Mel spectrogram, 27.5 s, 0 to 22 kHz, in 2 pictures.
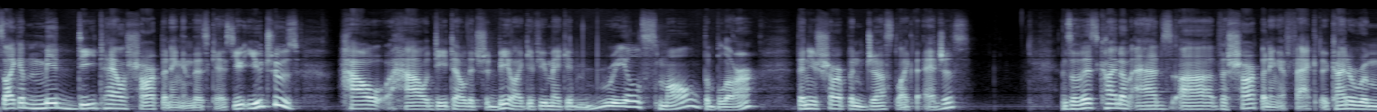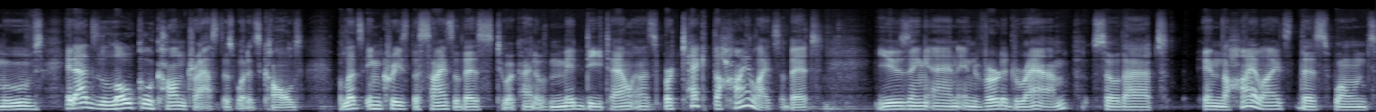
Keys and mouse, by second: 2.1 middle click, 3.1-7.6 shift+drag, 9.2 middle click, 10.3 click, 10.5-11.8 drag, 11.9-14.3 drag, 15.7 middle click, 16.6-19.7 drag, 20.0 middle click, 21.0-22.1 drag, 23.4 click, 24.2 click, 25.4 click, 26.9 click.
